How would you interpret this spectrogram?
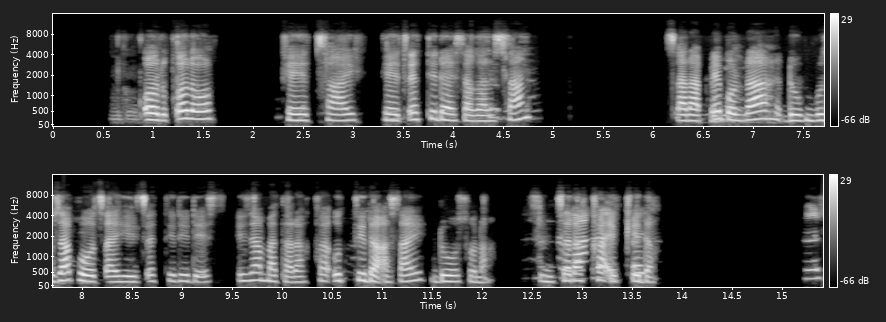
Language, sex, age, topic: Gamo, female, 25-35, government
